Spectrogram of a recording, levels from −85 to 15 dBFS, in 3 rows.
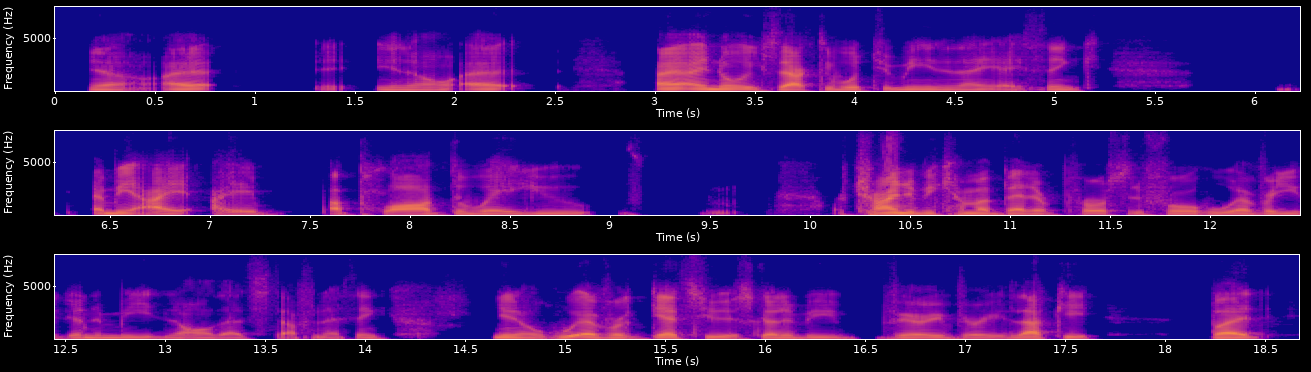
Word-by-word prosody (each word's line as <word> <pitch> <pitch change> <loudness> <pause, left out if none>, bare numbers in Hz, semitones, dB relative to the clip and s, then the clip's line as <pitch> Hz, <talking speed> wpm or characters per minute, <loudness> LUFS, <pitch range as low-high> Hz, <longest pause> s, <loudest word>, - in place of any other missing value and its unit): Yeah. 95 -3 -4
I 105 0 +2 0.5
y - - -12 0.2
you 90 -1 -5
know, 90 +1 -4
I - - 0 0.8
I 110 +1 +8
I - - +5
know 110 0 +4
exactly 95 +1 +2
what 95 0 -3
you 75 - -5
mean, 90 0 -3
and 85 0 -6
I 85 -1 -4
I - - -7
think 90 -2 -7 1.2
I - - +3
mean, 100 -3 +3
I - - +3
I 95 -1 -2 0.4
applaud 95 0 +3
the 95 - -3
way 90 0 -1
you 90 +1 -5 1.2
are - - -15
trying 120 +1 +7
to 115 - +5
become 100 -1 -1
a 95 - +3
better 90 +1 +1
person 90 0 -3
for 95 +2 -1
whoever 95 0 -1
you're 90 -2 -4
gonna 95 -1 -3
meet, 90 -1 -4
and 90 - -7
all 90 +1 -2
that 85 0 -6
stuff, - - -6
and - - -8
I - - -7
think, 85 -1 -8 0.5
you 95 -2 +2
know, 85 -1 -2
whoever 100 -2 +4
gets 105 +8 +2
you, 95 - 0
is 80 -1 -5
gonna 90 -1 0
be 90 -2 -5
very, 95 0 -1
very 85 0 -5
lucky. 115 +6 +2 0.5
But, - - +5
90 Hz, 180 wpm, -26 LUFS, 90-95 Hz, 1.2 s, I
